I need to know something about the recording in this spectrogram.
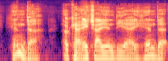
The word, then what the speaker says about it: Hinda: I need to make sure I have correctly pronounced hinda okay h-i-n-d-a hinda L honigman who was the president of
